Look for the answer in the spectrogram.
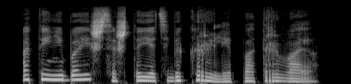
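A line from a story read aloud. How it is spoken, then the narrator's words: Sinister whisper. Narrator (Russian): Зловещим шепотом поинтересовалась я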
